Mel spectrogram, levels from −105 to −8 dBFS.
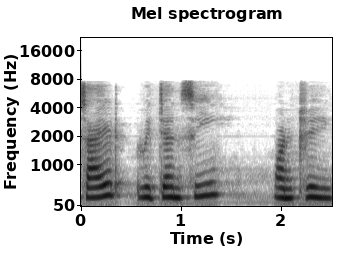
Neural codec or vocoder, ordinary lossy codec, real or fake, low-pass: codec, 16 kHz, 0.5 kbps, FunCodec, trained on LibriTTS, 25 frames a second; none; fake; none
